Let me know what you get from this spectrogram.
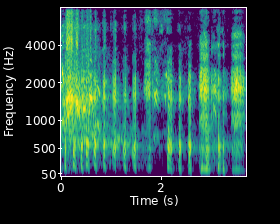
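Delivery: real laughter running on for several seconds; long hearty laugh. Real, not acted. Preacher joking about which wife it was, laughing heartily. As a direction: break into a long, helpless chuckle.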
